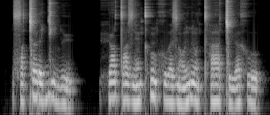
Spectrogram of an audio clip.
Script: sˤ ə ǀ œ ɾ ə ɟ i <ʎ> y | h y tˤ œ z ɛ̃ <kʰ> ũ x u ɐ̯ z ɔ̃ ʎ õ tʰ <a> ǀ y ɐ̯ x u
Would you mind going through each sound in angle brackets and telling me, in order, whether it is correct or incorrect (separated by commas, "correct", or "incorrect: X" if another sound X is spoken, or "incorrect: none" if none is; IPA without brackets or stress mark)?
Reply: correct, correct, correct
